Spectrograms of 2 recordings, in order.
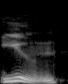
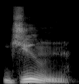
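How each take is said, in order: First: The word begins with a Y sound. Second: The word begins with a J sound. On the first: The speaker calls it wrong. "not Yoon" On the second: The speaker calls it right.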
